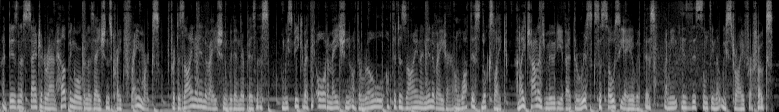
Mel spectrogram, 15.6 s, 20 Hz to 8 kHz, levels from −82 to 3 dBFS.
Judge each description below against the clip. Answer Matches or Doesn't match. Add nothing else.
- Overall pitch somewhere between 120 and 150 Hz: Matches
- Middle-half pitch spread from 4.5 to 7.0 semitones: Matches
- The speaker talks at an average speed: Doesn't match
